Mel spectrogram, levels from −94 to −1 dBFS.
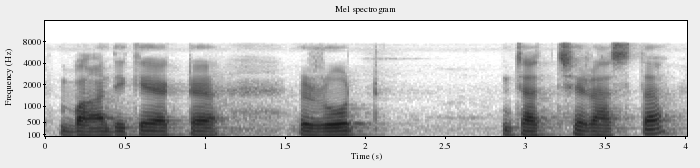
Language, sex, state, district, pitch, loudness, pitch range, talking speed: Bengali, male, West Bengal, Alipurduar, 110 Hz, -18 LUFS, 105-115 Hz, 75 wpm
